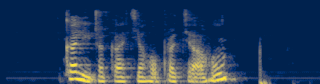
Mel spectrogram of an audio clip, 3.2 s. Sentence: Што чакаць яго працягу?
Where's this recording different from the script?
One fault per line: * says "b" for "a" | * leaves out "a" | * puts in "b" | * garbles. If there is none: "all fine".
* says "Калі" for "Што"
